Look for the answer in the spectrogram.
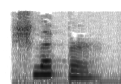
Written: shlepper

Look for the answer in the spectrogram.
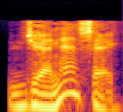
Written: genesic

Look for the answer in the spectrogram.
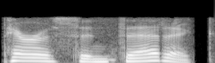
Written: parasynthetic

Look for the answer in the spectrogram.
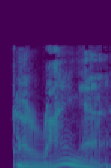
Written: carinal

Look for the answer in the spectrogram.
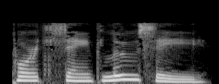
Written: Port St. Lucie

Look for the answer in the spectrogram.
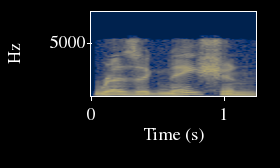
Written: resignation

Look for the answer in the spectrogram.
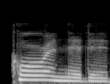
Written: coroneted

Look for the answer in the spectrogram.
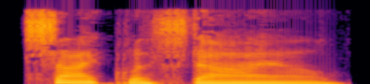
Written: cyclostylar

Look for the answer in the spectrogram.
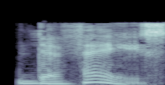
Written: defacer

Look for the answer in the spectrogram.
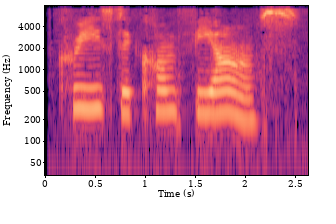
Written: crise de confiance

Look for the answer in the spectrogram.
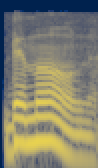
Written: bemoan

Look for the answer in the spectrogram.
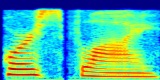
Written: horsefly

